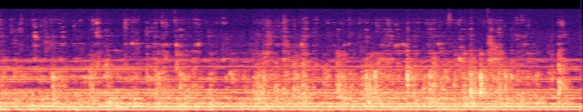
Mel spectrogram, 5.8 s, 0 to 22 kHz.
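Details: Gorenje 8 kg inverter washing machine, 1 year old: low steady hum with a ringing tone throughout, faint drips and sloshing; abnormal strange noise, cause unknown.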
